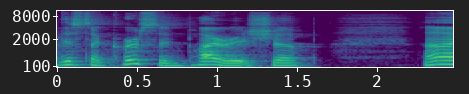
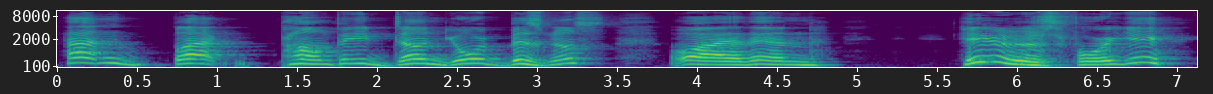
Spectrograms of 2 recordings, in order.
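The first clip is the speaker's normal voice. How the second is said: put-on loud, higher drunken bellow, slowing at the end; drunken roar; 4 semitones higher, 5 dB louder, slower than usual. A narrator's reading. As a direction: bellow the threat like a drunk pirate. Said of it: "roared he in a drunken frenzy".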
